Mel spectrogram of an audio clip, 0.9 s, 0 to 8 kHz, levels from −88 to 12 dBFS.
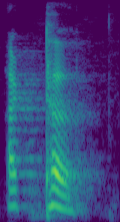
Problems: constant background noise, echo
